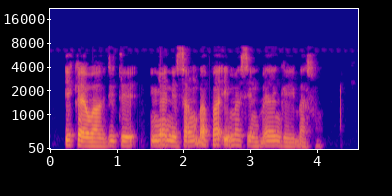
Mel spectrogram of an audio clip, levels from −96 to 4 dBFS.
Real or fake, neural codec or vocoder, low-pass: fake; vocoder, 44.1 kHz, 128 mel bands every 256 samples, BigVGAN v2; 7.2 kHz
